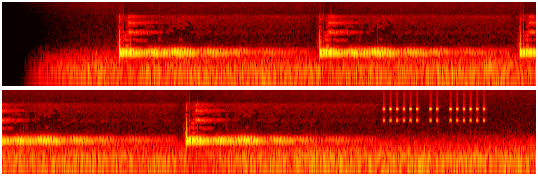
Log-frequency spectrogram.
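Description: Logo-intro sound effect: four sonar-like pings, evenly spaced two seconds apart, each ringing on after a sharp strike, over a low rumbling drone. A quick run of short high electronic beeps begins near the end.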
